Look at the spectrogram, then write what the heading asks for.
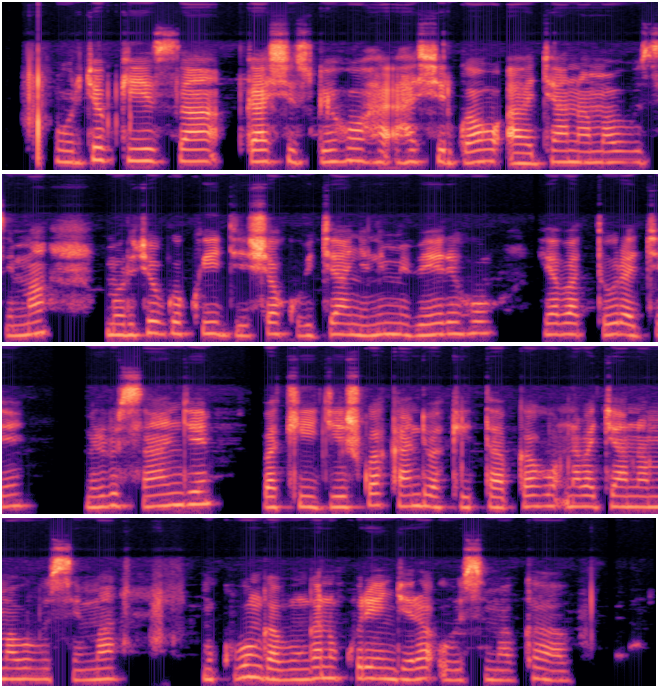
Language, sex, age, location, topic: Kinyarwanda, female, 18-24, Huye, health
